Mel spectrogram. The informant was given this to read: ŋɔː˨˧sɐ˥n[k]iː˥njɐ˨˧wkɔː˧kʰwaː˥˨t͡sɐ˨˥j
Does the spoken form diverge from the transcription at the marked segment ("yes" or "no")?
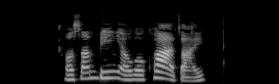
yes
